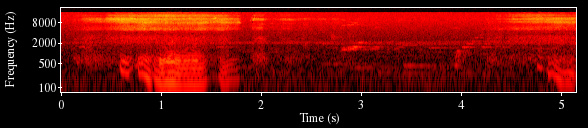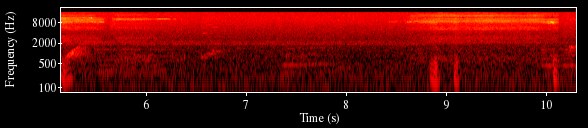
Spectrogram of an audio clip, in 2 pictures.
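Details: Sleeping dog that twitches while sleeping, snoring with whistling, squeaky nasal breaths and a few short snorts and sniffs.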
